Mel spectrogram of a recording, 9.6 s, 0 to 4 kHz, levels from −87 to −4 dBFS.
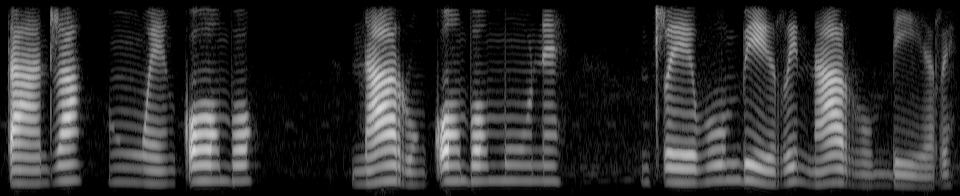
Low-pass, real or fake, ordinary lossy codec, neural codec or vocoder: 3.6 kHz; real; AAC, 32 kbps; none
